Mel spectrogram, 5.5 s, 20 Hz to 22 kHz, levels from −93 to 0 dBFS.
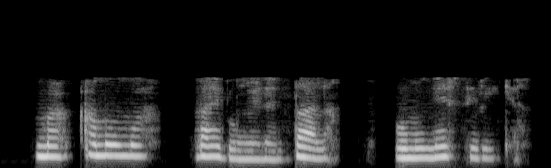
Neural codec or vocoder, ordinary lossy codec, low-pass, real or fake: codec, 16 kHz, 4 kbps, FunCodec, trained on LibriTTS, 50 frames a second; AAC, 16 kbps; 7.2 kHz; fake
